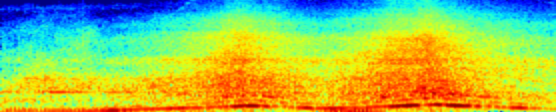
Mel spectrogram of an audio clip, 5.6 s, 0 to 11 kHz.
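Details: 2005 Land Rover Freelander diesel revved at the rear after crankcase breather filter replacement: two throttle blips, note rising and falling with slight unevenness and black smoke; owner plans to clean injectors and pump, cause unconfirmed.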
